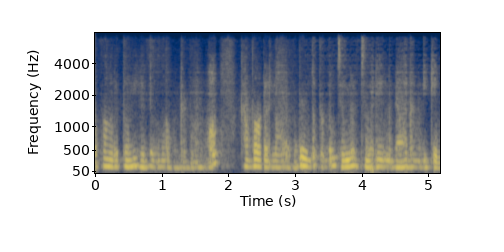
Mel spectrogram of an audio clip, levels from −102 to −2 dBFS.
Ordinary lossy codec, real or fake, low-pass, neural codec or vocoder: Opus, 32 kbps; fake; 7.2 kHz; codec, 44.1 kHz, 0.9 kbps, DAC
